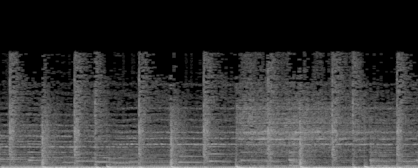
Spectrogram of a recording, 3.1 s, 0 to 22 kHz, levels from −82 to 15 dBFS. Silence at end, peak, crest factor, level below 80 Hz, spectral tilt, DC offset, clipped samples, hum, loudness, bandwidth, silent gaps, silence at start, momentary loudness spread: 0 s; 0 dBFS; 12 dB; -16 dBFS; -4.5 dB/octave; under 0.1%; under 0.1%; none; -15 LUFS; 15.5 kHz; none; 0 s; 2 LU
